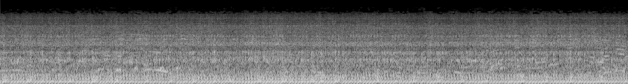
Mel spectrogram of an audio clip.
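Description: A fire pump engine runs loudly and steadily close by.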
